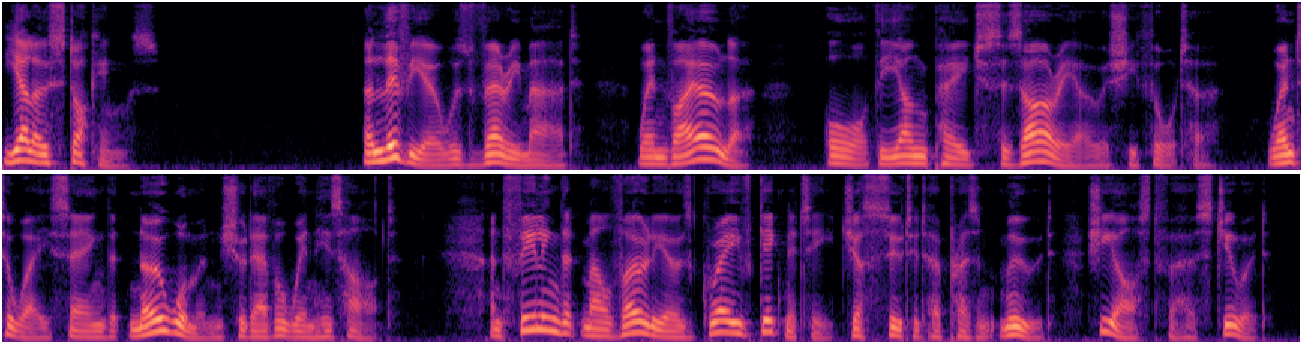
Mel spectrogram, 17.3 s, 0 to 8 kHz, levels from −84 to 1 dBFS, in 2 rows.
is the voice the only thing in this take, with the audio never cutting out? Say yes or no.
yes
